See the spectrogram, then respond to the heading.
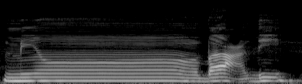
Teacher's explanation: দুই ঠোঁট সামান্য পরিমাণ ফাঁক রেখে উচ্চারণ করতে হবে মিও, আর গুণনা করতে হবে প্রায় 3 আলিফ পর্যন্ত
